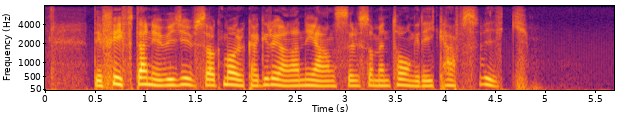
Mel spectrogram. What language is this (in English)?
Swedish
